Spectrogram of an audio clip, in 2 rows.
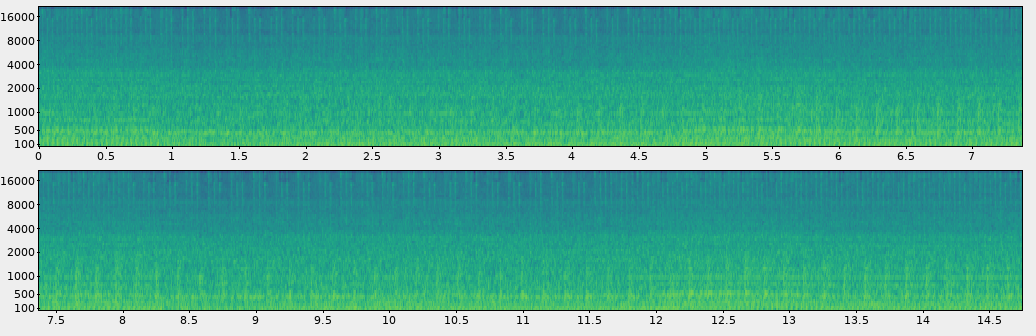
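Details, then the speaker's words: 2007 Toyota Tacoma 2.7 four-cylinder at idle while the scanner cuts injectors one by one. A dull, regular lower-end knock follows engine speed and sounds worse with injector 1 killed. Teardown revealed a spun connecting rod bearing. "so we're going to use a scanner to individually kill injectors and see if the knock diminishes it actually sounds worse when we kill injector one"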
